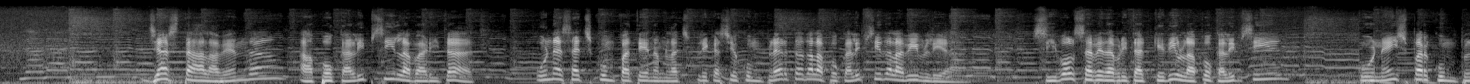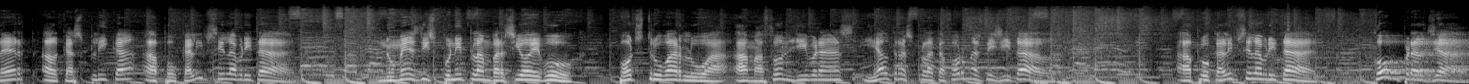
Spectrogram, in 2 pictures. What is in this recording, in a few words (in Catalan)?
Promocional; FALCA; Apocalipsi La Veritat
